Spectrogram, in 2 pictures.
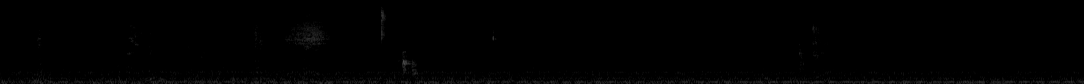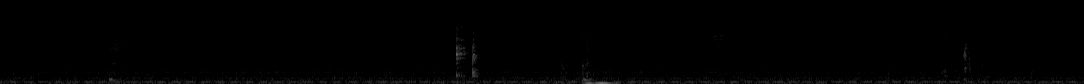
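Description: Small objects click and tap on a wooden table.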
